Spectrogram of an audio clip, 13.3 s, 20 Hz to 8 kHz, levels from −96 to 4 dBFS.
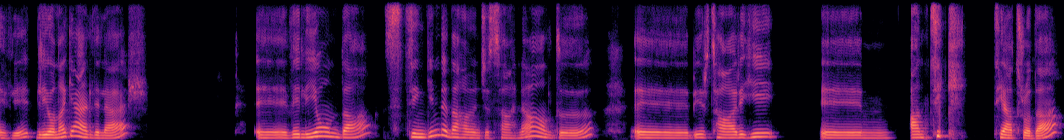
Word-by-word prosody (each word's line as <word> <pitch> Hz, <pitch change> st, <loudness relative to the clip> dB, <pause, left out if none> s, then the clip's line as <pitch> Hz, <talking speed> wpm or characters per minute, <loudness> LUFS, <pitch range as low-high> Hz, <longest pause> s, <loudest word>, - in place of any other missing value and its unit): Evet, 155 Hz, +7 st, -5 dB
Lyon'a 170 Hz, +4 st, +3 dB
geldiler. 200 Hz, -, -2 dB, 1.4 s
Eee, 160 Hz, -1 st, -2 dB
ve 185 Hz, 0 st, +1 dB
Lyon'da 205 Hz, -, +1 dB, 0.2 s
Sting'in 210 Hz, +8 st, +6 dB
de 280 Hz, -7 st, 0 dB
daha 175 Hz, -4 st, -1 dB
önce 155 Hz, 0 st, -6 dB
sahne 155 Hz, +1 st, +1 dB
aldığı, 185 Hz, -, -3 dB, 0.5 s
eee, 155 Hz, -2 st, 0 dB
bir 180 Hz, 0 st, -4 dB
tarihî, 185 Hz, +5 st, -1 dB, 0.5 s
emm, 155 Hz, -1 st, -3 dB, 0.2 s
antik 175 Hz, +9 st, -1 dB, 0.3 s
tiyatroda. 150 Hz, -, +1 dB
170 Hz, 80 wpm, -24 LUFS, 155-210 Hz, 1.4 s, Sting'in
